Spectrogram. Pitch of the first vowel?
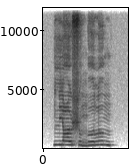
high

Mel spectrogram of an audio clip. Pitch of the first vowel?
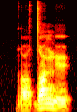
low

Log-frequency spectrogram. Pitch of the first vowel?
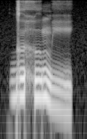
high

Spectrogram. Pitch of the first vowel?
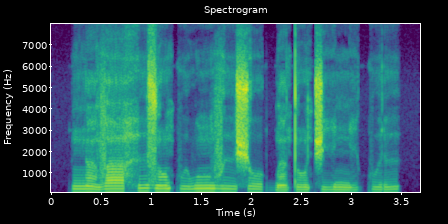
falling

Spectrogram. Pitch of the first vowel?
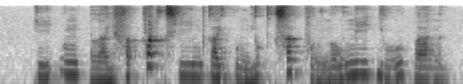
rising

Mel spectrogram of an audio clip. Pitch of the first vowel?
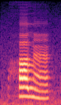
high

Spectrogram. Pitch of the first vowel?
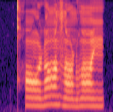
low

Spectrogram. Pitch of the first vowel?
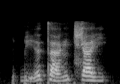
rising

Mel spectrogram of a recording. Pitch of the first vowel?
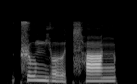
high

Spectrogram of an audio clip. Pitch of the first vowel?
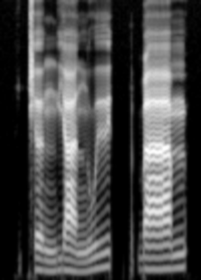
low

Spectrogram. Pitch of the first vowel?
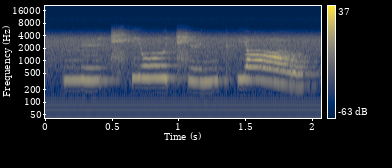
rising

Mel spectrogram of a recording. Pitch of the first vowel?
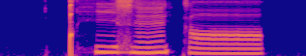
low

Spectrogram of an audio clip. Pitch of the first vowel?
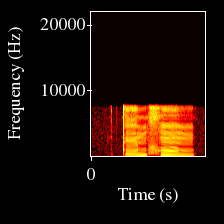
rising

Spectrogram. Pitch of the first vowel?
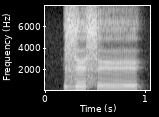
high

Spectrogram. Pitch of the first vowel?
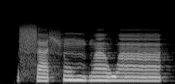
low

